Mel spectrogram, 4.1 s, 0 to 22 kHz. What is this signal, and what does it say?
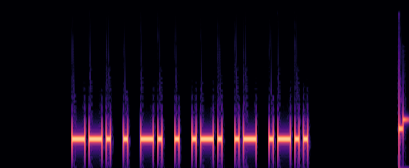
Morse code, heard as a keyed tone, about 28 wpm, 700 Hz. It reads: GENERAL
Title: Sentences from Top 600 Words - New Word Drill - 28wpm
